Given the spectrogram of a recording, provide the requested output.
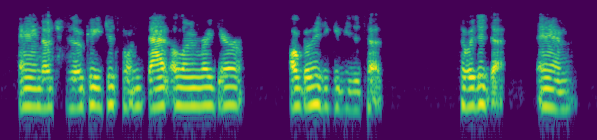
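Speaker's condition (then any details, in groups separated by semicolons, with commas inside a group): Cerebral palsy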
